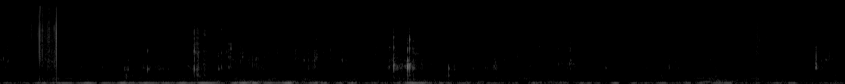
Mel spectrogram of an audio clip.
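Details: A male Cocker Spaniel eats a pepper, chewing with loud wet crunches and bites at irregular intervals.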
